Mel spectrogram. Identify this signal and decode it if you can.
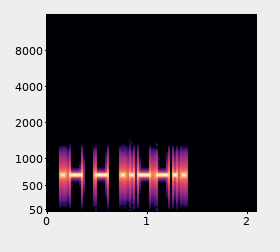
Morse code, heard as a keyed tone, about 28 wpm, 700 Hz. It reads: AT?
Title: Sentences from Top 1000 Words - Review Part 3 - 28wpm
